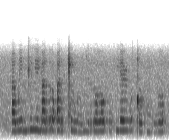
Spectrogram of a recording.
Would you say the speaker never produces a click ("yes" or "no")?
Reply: no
